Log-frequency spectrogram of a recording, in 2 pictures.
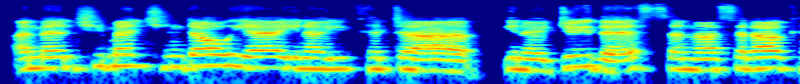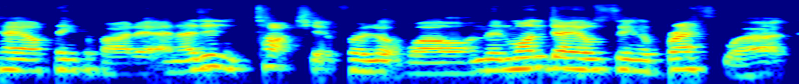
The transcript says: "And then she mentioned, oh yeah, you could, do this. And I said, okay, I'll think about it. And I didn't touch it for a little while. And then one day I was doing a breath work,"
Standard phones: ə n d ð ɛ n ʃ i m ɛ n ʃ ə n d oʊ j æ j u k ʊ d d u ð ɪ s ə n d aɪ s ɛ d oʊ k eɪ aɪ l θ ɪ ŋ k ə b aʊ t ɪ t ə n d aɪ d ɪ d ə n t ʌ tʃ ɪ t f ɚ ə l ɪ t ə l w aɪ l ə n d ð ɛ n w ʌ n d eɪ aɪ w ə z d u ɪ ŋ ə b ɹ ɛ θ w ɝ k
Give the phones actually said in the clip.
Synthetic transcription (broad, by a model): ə n ð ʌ n ʃ i m ɛ n ʃ ə n d oʊ j æ j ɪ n ʊ d d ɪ ð ɪ s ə n aɪ s ɛ d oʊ k eɪ aɪ l θ ɪ ŋ k ə b aʊ t ɪ t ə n aɪ d ɪ d n t ʌ tʃ ɪ t f ɚ ə l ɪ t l w aɪ l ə n ð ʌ n w ʌ n d eɪ aɪ w ə z d u ɪ ŋ ə b ɹ ɛ θ w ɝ k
